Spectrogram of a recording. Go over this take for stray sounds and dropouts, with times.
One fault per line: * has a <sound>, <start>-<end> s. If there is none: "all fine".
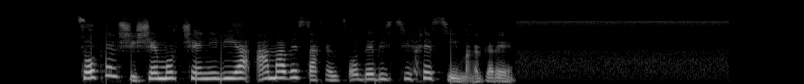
all fine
